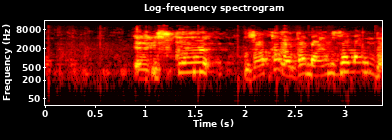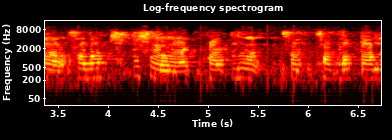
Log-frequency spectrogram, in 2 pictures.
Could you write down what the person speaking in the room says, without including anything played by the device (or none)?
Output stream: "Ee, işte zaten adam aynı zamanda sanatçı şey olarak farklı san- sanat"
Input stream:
none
